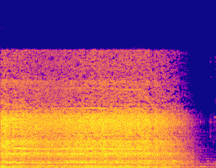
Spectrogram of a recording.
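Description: A blender whirs loudly and steadily, grinding dosa batter after sour buttermilk is added, its motor pitch dropping as it winds down and stops near the end.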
